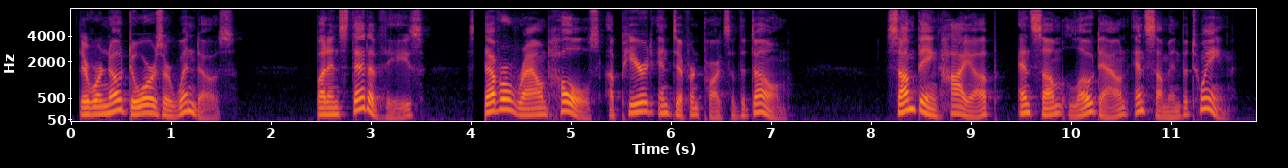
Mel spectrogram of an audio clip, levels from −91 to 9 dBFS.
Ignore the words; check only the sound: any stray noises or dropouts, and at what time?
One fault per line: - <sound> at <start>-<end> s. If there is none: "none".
- dropout at 4.0-4.1 s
